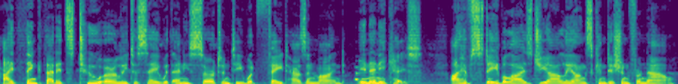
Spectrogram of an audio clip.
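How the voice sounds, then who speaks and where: A man voicing a composed doctor in a video game, speaking in a measured, formal way. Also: a little high, a little hiss or hum, natural voice. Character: calm male doctor, measured and careful. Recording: game audio with faint music behind.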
